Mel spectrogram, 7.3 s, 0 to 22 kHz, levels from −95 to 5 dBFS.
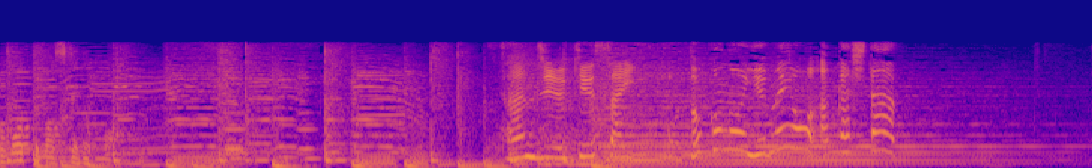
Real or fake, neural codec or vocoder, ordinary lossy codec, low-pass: real; none; none; none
